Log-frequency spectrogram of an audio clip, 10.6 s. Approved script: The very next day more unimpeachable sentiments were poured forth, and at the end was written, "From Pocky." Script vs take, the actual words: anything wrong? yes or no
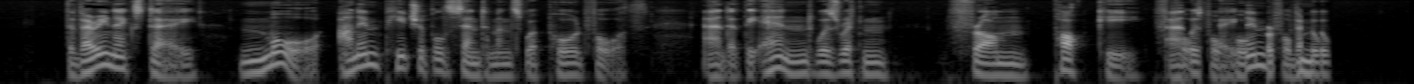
yes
